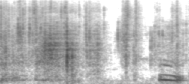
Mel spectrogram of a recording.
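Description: A plastic bag covering a container of homemade fermented liquid plant fertilizer crinkles in close, loud bursts of rustling while someone talks over it.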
